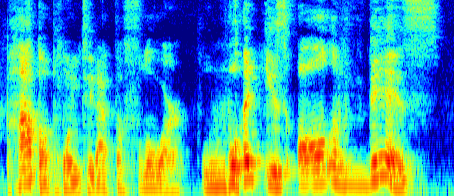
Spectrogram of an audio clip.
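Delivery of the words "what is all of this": loud, slow, high incredulous; stern demand. Acted. Papa pointing at the floor, incredulous demand. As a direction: demand it, aghast.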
